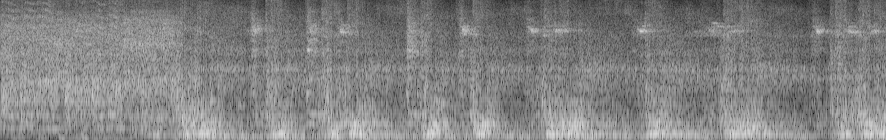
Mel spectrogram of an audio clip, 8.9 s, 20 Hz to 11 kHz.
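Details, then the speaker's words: BMW E30 with K24 engine swap, first start, fuel pressure primed to about 50 psi, replacement injectors fitted, no tune yet: catches and surges unevenly, revs bobbing with ragged, stumbling firing; rough running. "wow okay we need to fix some stuff all right that's a good first try"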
